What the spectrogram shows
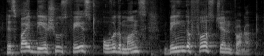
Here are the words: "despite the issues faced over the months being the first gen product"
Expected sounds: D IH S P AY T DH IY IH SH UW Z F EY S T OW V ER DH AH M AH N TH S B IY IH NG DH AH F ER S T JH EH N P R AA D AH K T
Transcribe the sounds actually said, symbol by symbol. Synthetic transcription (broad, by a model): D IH S P AY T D IY IH SH UW Z F EY S T OW V ER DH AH M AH N S B IY IH NG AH F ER S T CH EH N P R AA D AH K T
